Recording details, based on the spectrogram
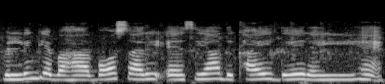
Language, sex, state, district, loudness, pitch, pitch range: Hindi, female, Uttar Pradesh, Lalitpur, -13 LUFS, 230 Hz, 220-245 Hz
